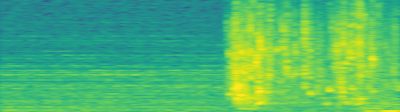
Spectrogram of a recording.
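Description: Bathwater splashing and streaming as a person rises out of a clawfoot tub, starting suddenly about a second in, over a low, steady musical drone.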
